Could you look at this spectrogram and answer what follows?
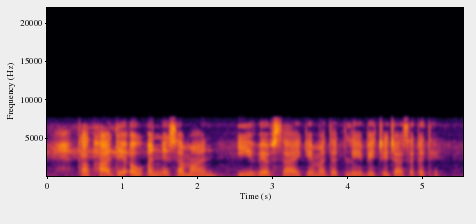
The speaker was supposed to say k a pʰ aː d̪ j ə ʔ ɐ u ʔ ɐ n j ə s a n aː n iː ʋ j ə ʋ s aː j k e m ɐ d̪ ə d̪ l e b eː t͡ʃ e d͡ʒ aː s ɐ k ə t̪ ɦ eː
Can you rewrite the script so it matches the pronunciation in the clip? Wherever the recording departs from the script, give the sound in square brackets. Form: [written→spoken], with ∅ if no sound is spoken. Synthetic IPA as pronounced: k a [pʰ→kʰ] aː d̪ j ə ʔ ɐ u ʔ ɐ n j ə s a [n→m] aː n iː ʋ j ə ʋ s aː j k e m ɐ d̪ ə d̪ l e b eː t͡ʃ e d͡ʒ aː s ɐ k ə t̪ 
